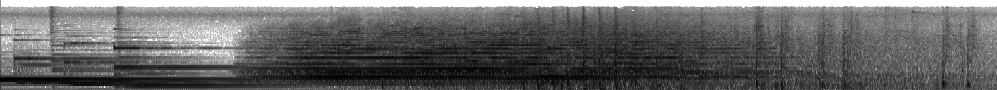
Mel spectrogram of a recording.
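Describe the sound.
Japanese limited express train departing: a sustained multi-tone horn chord holds for about two seconds, then gives way to a swelling rolling rumble of the train with rattling clatter and a few sharp clacks near the end.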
